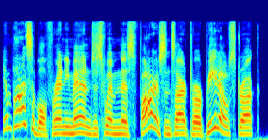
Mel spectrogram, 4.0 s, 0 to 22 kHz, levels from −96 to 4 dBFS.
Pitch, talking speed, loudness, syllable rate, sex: 220 Hz, 180 wpm, -18 LUFS, 5.1 syllables/s, female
